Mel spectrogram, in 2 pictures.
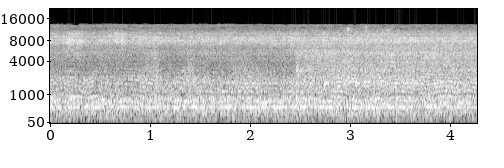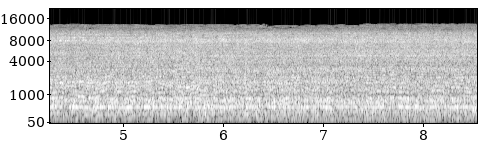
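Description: Glassworking lathe torch flames giving a steady rushing hiss, with a faint steady hum under it.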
